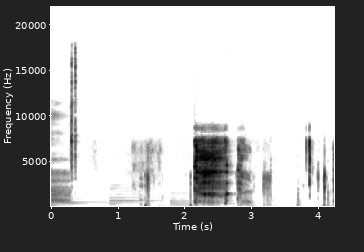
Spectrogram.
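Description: Ogen, an ailing character in Octopath Traveler, gives a rough, breathy cough that stands out clearly, mixed with scattered clicks and short game sounds in a quiet scene.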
